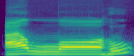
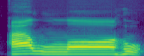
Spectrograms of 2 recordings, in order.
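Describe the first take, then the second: First: The opening vowel is a clear open a. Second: The opening vowel is a clear open a.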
